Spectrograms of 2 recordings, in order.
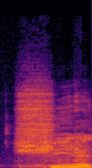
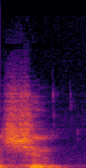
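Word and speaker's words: שין: 이번 시간에는 히브리어 알파벳 21번째 순서인 쉰에 대해서 공부해 보도록 하겠습니다. 순서상 21번째이고 숫자 값은 300이 되겠습니다. 한번 따라해 보십시다. 앞에 보이는 글자가 쉰 혹은 신 두 가지로 발음이 나는데 같은 글자입니다.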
